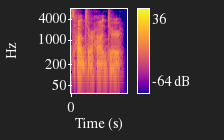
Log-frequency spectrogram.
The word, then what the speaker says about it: Hunter x Hunter: Uh, hu- the Hunter x Hunter, I'm almost 100 percent certain that's pronounced just Hunter Hunter.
